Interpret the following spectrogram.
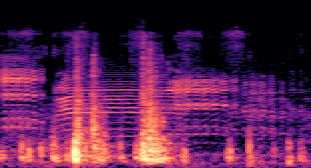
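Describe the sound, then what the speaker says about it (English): Sheep bleat in the Minecraft video game, two strong wavering bleats from a sheep farm, close and clear, with softer bleats trailing after. "I have the sheep farm here anyway. So I might as well just breed them."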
